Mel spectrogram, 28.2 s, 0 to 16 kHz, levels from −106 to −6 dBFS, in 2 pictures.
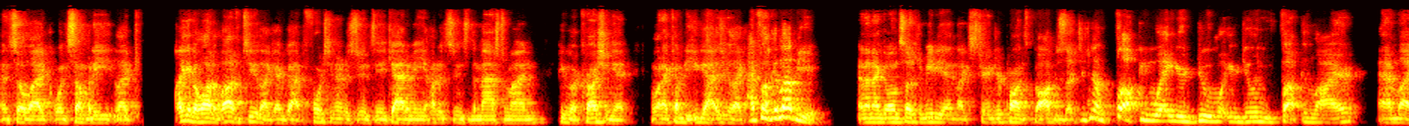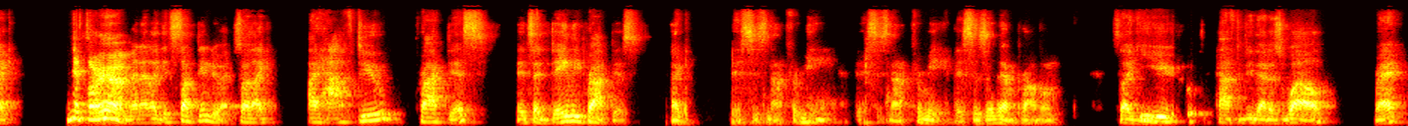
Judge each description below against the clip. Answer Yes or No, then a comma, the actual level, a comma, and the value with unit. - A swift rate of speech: Yes, fast, 250 wpm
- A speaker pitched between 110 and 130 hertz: Yes, low, 120 Hz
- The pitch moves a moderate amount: No, wide, 6.1 semitones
